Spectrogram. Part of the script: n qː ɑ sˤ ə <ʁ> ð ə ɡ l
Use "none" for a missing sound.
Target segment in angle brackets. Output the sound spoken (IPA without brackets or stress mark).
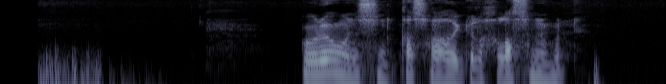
ʁ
